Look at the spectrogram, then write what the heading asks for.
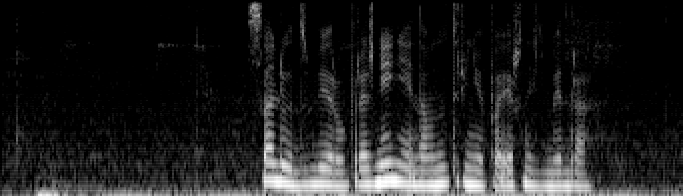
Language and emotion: Russian, neutral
